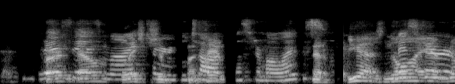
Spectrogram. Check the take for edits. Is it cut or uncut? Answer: cut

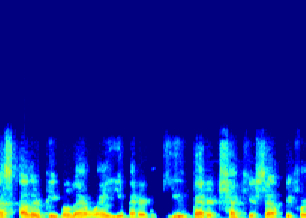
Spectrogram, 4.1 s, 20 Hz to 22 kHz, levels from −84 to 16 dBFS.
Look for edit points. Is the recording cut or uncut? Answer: uncut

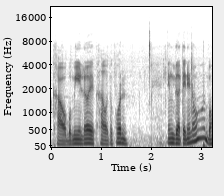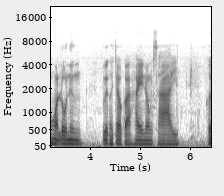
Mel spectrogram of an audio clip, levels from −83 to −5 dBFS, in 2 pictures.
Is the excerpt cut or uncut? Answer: uncut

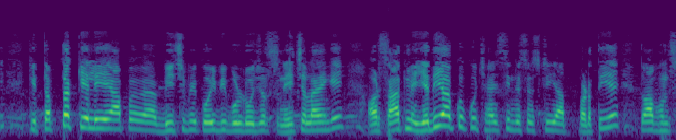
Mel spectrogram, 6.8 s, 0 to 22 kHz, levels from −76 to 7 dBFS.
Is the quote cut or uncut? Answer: uncut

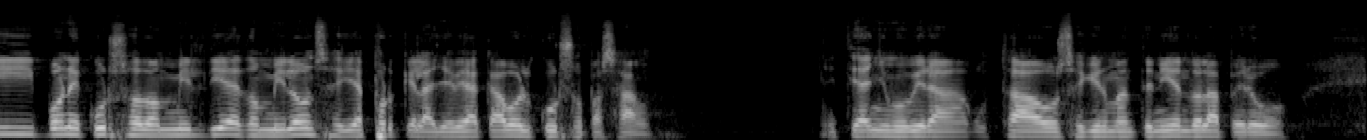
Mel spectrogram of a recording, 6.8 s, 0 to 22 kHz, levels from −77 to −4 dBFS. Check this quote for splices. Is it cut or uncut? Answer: uncut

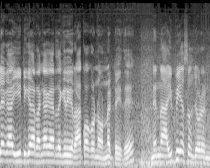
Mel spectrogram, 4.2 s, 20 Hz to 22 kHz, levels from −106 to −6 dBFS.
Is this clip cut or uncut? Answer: cut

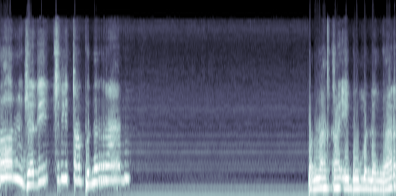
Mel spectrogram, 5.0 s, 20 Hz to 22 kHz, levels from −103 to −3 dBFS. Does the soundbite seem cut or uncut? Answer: uncut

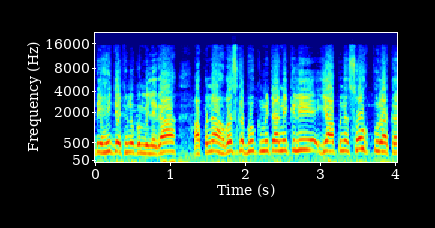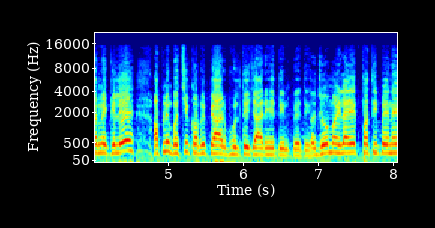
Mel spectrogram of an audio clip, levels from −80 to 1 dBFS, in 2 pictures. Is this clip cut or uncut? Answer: uncut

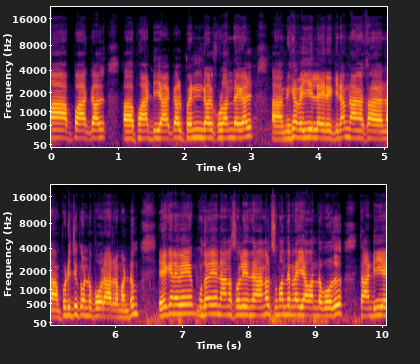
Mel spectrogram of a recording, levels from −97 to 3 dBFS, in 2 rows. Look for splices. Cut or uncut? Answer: uncut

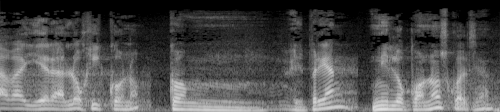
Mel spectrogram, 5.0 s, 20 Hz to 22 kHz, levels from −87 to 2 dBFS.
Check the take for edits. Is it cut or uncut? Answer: cut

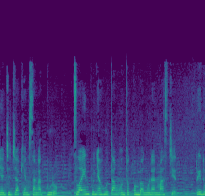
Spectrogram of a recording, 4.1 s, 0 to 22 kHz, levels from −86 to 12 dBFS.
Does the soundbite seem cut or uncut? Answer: cut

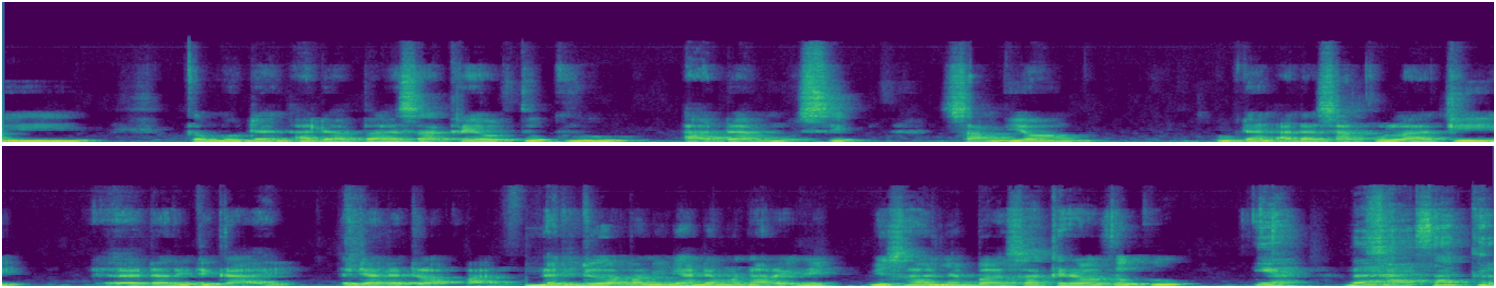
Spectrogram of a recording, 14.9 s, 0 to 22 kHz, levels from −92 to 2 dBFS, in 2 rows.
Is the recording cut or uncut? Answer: cut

